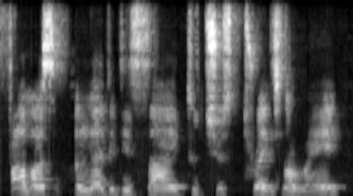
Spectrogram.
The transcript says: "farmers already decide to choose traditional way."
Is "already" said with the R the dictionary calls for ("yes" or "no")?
no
